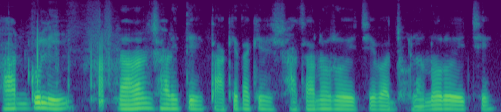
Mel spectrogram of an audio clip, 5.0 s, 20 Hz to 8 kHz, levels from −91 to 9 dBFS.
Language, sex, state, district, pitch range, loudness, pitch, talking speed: Bengali, male, West Bengal, Alipurduar, 105-120 Hz, -21 LUFS, 110 Hz, 130 wpm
